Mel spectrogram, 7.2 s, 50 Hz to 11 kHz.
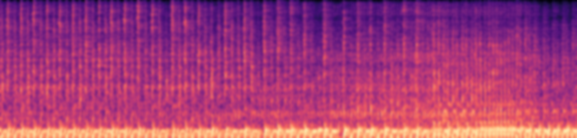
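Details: Coleman BT200X minibike small single-cylinder engine running after spark plug swap to an E3; earlier it skipped, sputtered, stalled and backfired without starting (old plug sparked only intermittently). Now quick, fairly even popping beat, no backfires or misses; runs cleanly.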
